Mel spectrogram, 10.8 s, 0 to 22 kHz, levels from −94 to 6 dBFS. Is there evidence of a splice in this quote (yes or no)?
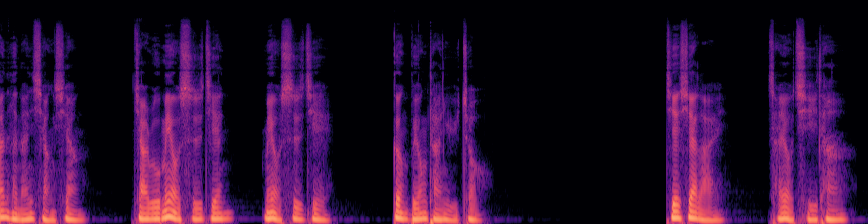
yes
